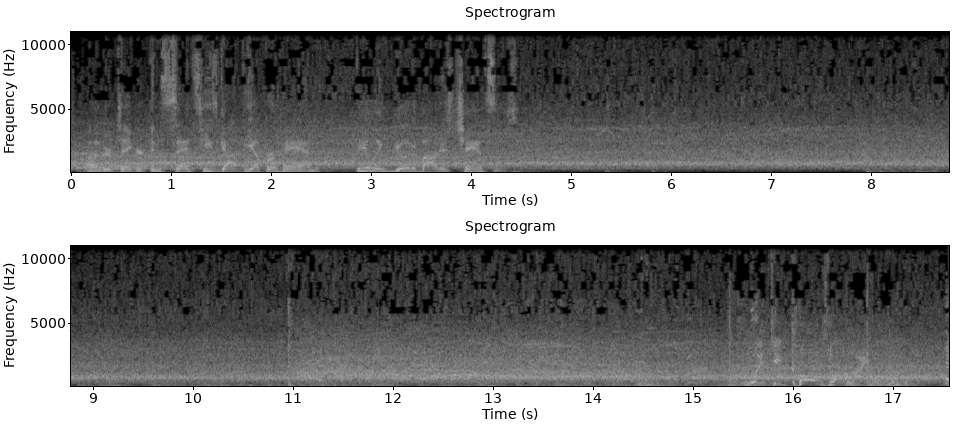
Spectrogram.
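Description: Bodies slam hard onto a wrestling ring mat with loud thuds.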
